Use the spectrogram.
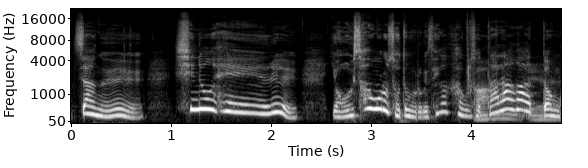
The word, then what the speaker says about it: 시누헤: 사실 이 신우회 이야기가 그냥 묘하게 이제 한글에서는 발음 잘못하면 신우이 이야기로. 네, 많이들 그렇게 농담을 그쵸?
